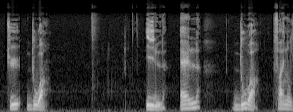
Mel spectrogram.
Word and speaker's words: doit: Il, elle, doit. Final T not pronounced. Il doit, elle doit. Okay? So if you have a look at these forms, phonetically they are the same forms. Okay? So doit, doit, and then doit.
